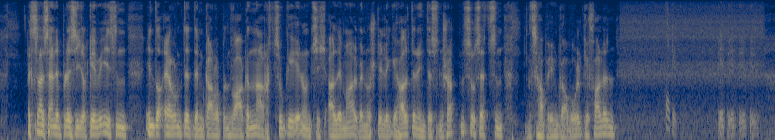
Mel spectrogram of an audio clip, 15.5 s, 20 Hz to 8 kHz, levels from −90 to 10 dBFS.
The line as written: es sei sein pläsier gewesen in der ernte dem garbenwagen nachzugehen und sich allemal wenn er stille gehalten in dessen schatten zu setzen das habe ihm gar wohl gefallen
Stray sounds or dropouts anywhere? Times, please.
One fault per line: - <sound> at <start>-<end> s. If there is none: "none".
- chirp at 13.3-13.6 s
- laugh at 14.3-15.2 s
